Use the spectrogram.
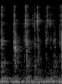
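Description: Mechanical keyboard keys clack in a quick, steady typing rhythm, several distinct crisp strikes close to the microphone with no talk.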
